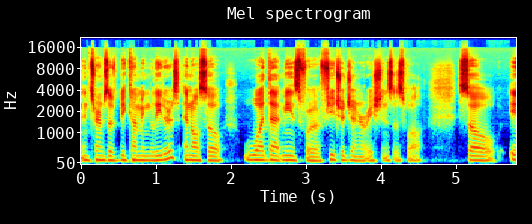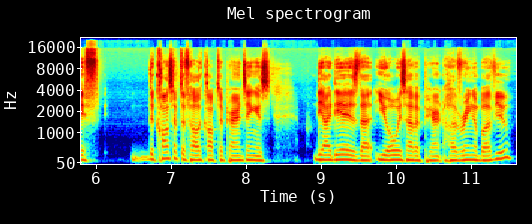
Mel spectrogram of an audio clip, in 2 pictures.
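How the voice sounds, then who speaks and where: A young French-raised man co-hosting a podcast chats casually, pausing to restart phrases as he explains his thinking. His medium-pitched voice is clear and resonant, captured dry in studio quality.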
